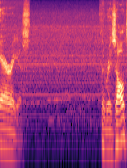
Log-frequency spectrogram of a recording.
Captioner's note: machine whirling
